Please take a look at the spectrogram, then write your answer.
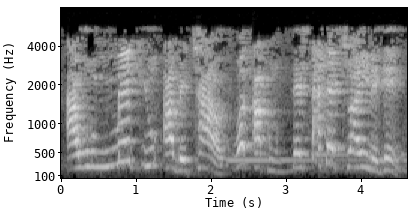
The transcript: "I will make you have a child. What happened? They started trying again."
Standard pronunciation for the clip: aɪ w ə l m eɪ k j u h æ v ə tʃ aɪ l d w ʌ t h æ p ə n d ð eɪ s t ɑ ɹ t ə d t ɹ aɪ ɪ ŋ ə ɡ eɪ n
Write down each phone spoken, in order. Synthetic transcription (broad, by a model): aɪ w ə l m eɪ k j u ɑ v ə tʃ aɪ l d w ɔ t h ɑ p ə n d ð eɪ s t ɑ t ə d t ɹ aɪ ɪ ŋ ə ɡ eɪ n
